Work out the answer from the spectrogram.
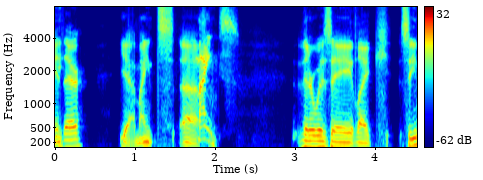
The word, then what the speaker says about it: Mainz: Yeah, Mainz.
